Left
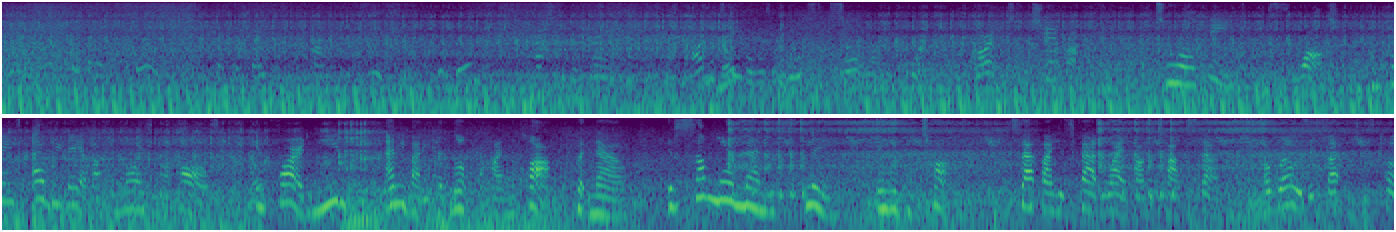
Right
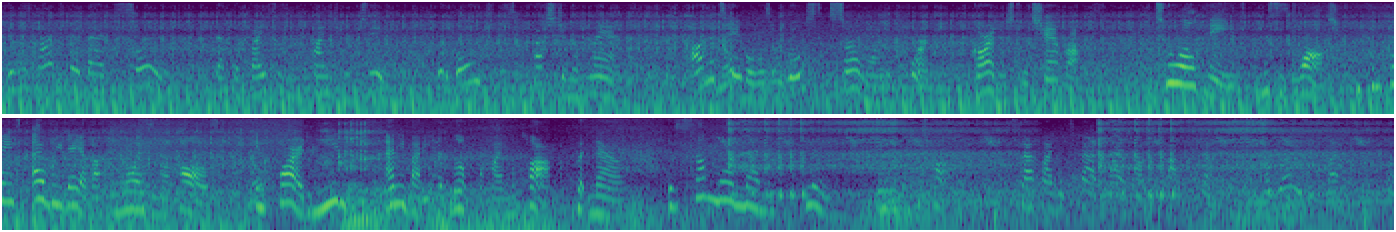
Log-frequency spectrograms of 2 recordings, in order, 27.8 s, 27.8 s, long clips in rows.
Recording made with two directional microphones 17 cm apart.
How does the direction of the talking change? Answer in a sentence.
In this clip you hear the talking move to the left.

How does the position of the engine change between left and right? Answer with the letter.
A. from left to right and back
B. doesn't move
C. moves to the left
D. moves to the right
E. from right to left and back
B.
